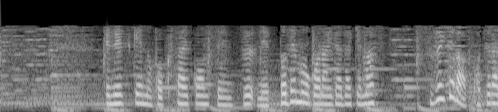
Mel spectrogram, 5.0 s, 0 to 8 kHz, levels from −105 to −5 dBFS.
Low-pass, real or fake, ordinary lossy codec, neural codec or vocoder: 7.2 kHz; real; AAC, 16 kbps; none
